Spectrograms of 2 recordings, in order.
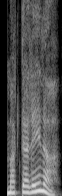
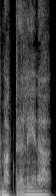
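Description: First: Desperate loud cry; calling out. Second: Soft tender whisper of her name. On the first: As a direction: shout the child's name. Mother calls child in chaos. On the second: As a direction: breathe the name softly. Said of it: "Und so flüsterte sie ihr ins Ohr". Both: Acted.

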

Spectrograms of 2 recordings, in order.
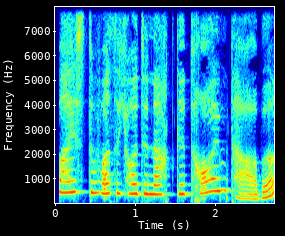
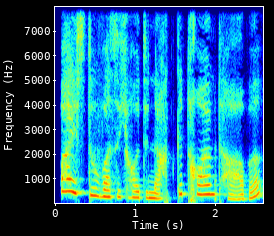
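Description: First: High-pitched pestering sister; insistent repeated question. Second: Lightly voiced excited sister, high opening; sister asking. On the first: Sister asks unwilling brother once more, high and insistent. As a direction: pester him in a high voice, rising at the end. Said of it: "aber sie fragte schon wieder". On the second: Sister tells brother of a dream, eager question. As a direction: ask it teasingly, starting high. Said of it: "kam meine Schwester Clara zu mir und fragte". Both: A narrator's reading.

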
